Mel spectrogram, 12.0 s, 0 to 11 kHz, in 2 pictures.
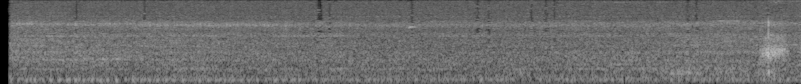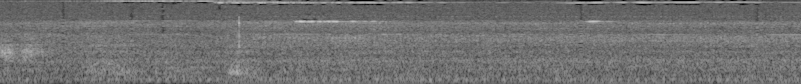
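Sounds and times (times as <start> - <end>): scooter engine and road rumble: 0.1 - 12.0.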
